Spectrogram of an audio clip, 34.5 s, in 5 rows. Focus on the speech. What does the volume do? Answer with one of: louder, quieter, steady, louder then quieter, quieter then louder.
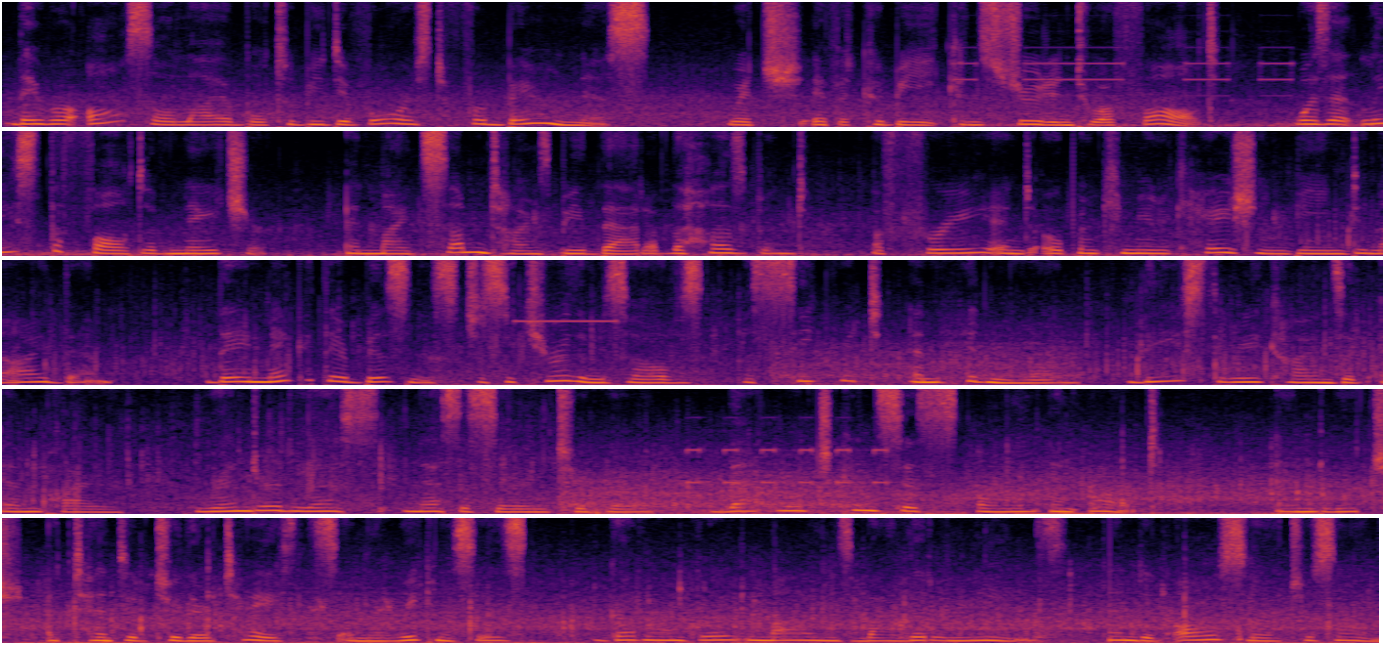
steady.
